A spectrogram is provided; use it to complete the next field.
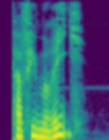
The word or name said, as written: parfumeri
